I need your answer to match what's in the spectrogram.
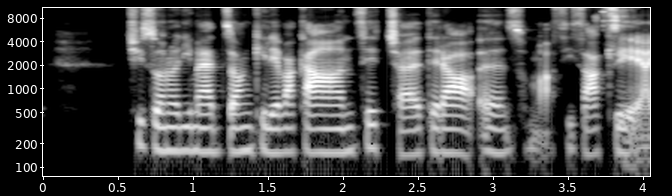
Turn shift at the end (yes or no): no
